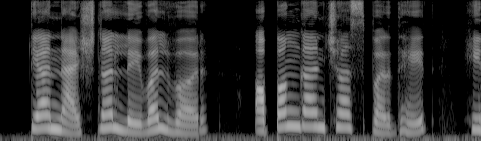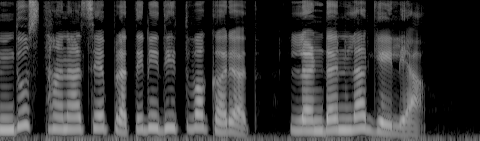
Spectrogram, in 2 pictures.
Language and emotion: Marathi, neutral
